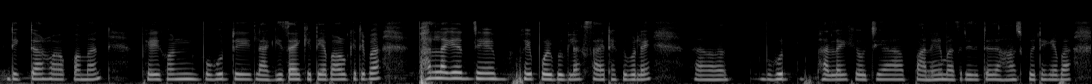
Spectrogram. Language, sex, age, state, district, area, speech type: Assamese, female, 18-30, Assam, Majuli, urban, spontaneous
